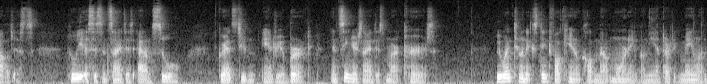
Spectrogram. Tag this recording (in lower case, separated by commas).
speech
